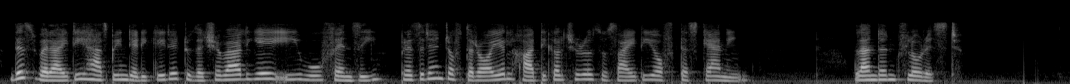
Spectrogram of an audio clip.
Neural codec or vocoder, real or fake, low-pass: none; real; 7.2 kHz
